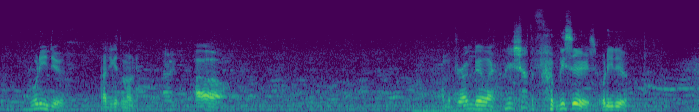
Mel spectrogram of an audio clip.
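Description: A young man speaks casually and cheerfully nearby.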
